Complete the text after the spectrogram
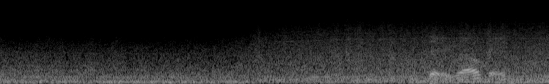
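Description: Jet engines of a large plane roar steadily.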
